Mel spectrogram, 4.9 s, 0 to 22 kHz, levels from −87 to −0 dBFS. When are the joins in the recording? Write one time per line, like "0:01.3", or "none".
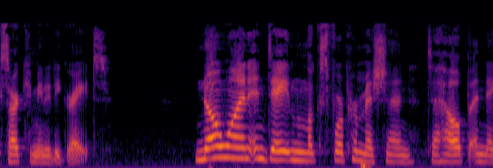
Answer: none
